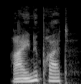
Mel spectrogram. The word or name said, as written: regnebræt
